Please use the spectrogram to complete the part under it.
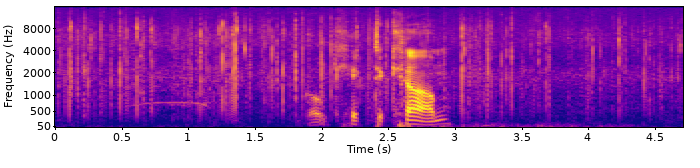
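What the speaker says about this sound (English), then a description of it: "Rain still falling at a steady pace." Steady rain patters across a broadband hiss during a soccer match, continuous under a commentator talking throughout.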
